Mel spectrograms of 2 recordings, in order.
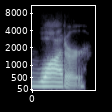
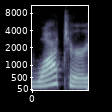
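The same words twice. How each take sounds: First: The middle t is a quick flap. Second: The middle t is a clear, full t. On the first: The speaker calls it right. "you want to say water" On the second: The speaker calls it wrong. "instead of saying like um, butter or water"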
